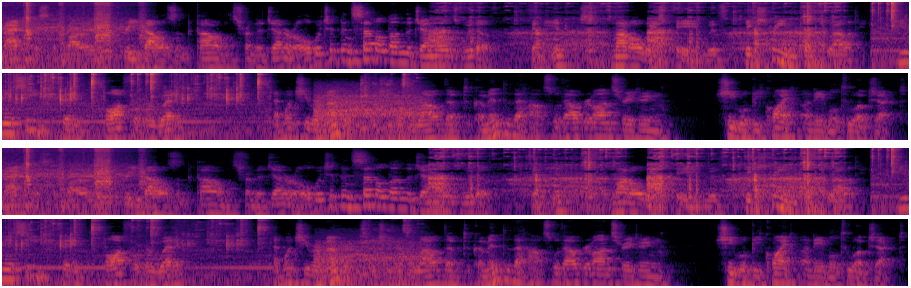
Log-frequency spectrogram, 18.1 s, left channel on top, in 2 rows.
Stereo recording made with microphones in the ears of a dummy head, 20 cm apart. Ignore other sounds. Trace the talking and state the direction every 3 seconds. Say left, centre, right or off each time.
left, left, left, centre, right, right.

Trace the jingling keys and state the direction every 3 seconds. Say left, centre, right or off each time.
off, right, right, left, left, off.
